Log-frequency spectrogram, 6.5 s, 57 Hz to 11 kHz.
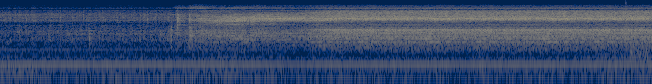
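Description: Sound decoder of a Märklin 39009 H0 model of a DB class 01 steam locomotive playing its injector sound through the model's loudspeaker. A steady steam hiss swells in about two seconds in and then holds.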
